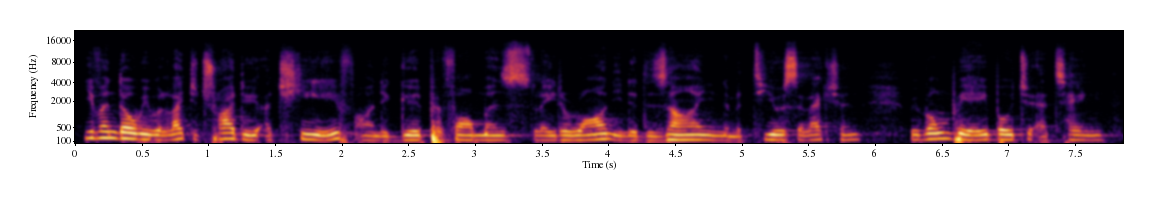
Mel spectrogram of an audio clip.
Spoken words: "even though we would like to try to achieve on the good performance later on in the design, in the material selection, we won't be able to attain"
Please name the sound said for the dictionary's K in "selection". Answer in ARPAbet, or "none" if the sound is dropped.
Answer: K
